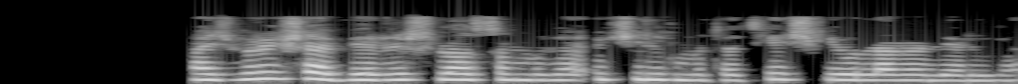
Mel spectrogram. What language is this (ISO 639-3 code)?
uzb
